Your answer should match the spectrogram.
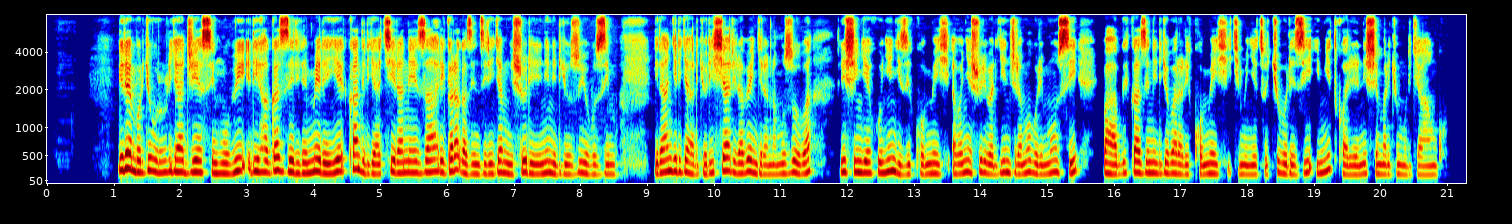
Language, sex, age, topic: Kinyarwanda, female, 25-35, education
